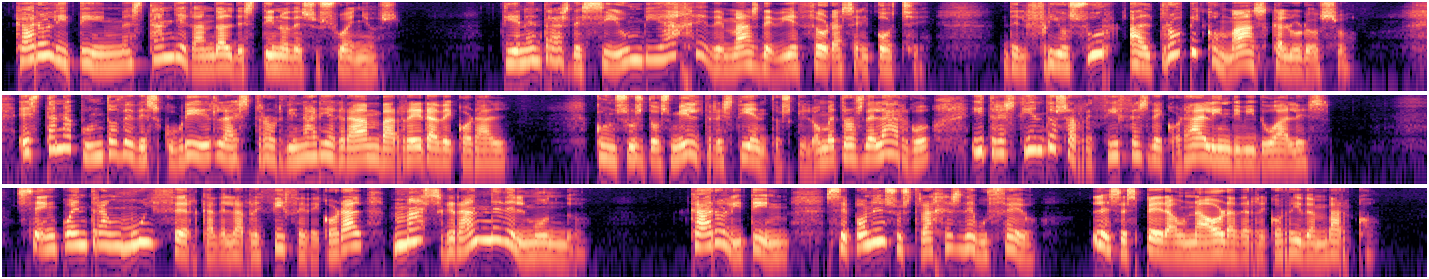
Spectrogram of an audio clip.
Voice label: Castilian Spanish; VOICES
